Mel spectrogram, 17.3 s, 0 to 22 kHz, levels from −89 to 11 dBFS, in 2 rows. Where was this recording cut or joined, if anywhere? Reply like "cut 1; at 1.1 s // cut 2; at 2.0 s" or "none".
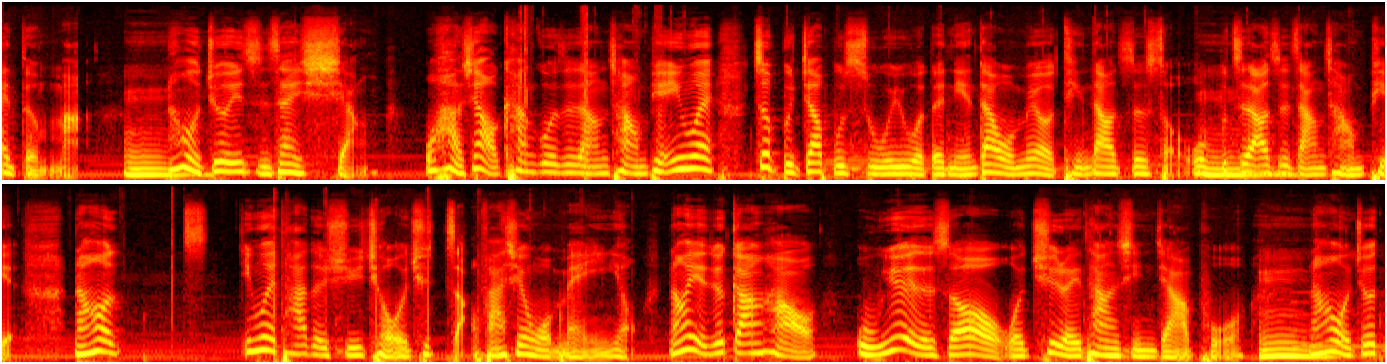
cut 1; at 12.6 s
